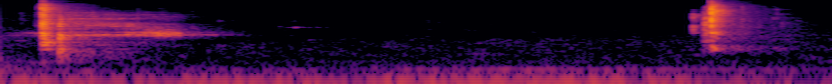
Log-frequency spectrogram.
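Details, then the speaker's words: Lemax Witch's Lair motorized figurine bought from a thrift store, witch missing: two sharp clicks about two and a half seconds apart from inside, but no lights and no movement. "I don't have any lights this is I hear clicking inside but there's no lights no movement"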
